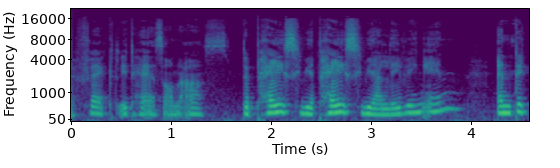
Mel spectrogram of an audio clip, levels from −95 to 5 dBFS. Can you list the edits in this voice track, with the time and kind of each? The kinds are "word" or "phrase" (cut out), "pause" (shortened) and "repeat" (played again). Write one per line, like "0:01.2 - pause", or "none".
0:01.6 - pause
0:02.4 - repeat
